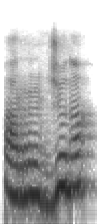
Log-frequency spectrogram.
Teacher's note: अर्जुन उवाच नाही म्हणायचं अर्जुन उवाच आता न अ आता अर अर मुळे त्याचा दीर्घ झाला अर जु रस्व आहे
